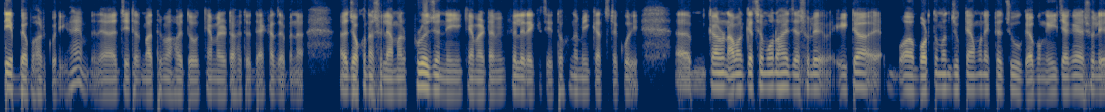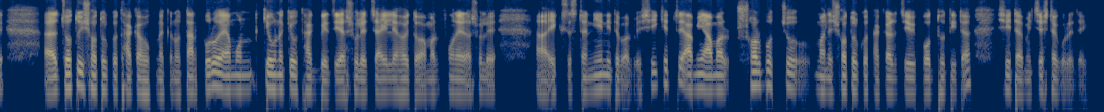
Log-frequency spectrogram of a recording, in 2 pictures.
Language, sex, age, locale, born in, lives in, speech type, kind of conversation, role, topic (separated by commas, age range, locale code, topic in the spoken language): Bengali, male, 30-34, bn-BD, Bangladesh, Bangladesh, conversation, podcast, guest, ব্যক্তিগত তথ্য অনলাইনে নিরাপদ রাখতে তুমি কী করো?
